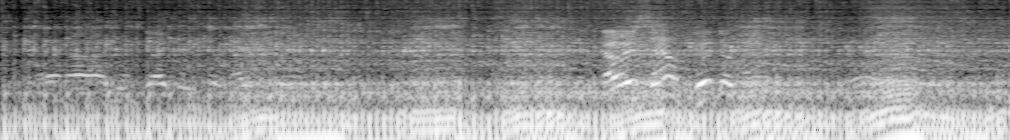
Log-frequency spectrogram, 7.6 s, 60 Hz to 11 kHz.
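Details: Yamaha T50TLRD 50 hp outboard after head decking and a new head gasket restored compression, running with an uneven lope and a missing beat as it revs; cylinder misfire.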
